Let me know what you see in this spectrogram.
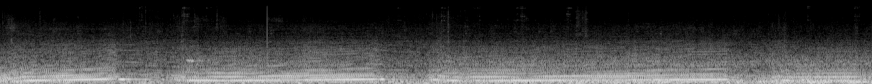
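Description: Honda Civic Si engine accelerating hard through the gears, heard from inside the cabin. Its pitch climbs and drops back at each upshift, several times.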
